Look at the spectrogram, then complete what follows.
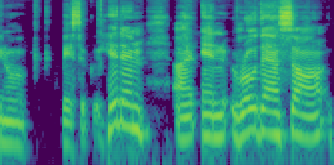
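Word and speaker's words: Rodinson: basically hidden uh and ransan to use the fancy FR French pronunciation uh is one of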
